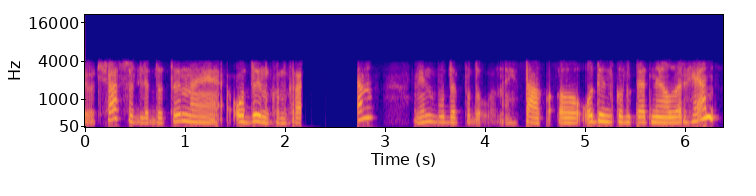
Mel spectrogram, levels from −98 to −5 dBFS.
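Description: A buzzy, gravelly roughness sits on the speech from start to finish, with nothing audible above 4 kHz. That is the sound of the GSM full-rate codec, which fits a 13 kbps stream: it models the vocal tract and excites it with sparse, regularly spaced pulses, discarding much of the fine detail.

From 1.30 to 1.35 s the sound briefly freezes into a short metallic ring. These are lost GSM frames. The decoder, finding a bad frame, repeated the parameters of the last good one, and the roughly 20 ms of missing audio fits a single lost frame.

At 2.16 s the speech cuts off abruptly into dead silence, with no room tone, and returns mid-flow at 2.73 s. This is an audio dropout to silence lasting about 0.58 s. The likely cause is a momentary loss of the input, such as a failed link or a brief mute, while the recorder kept writing silence.

At 3.95 s the level of the speech and the background noise drops together by about 14 dB in an instant, and it stays down until 4.16 s. 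This sudden gain jump was likely a digital gain change applied between one sample and the next, with no ramp to smooth it.

From 5.48 to 5.54 s the metallic, held ring returns and lasts a little longer than before. This is another case of lost GSM frames, this time about 40 ms of concealment, which fits two consecutive frames rebuilt from the last good one.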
